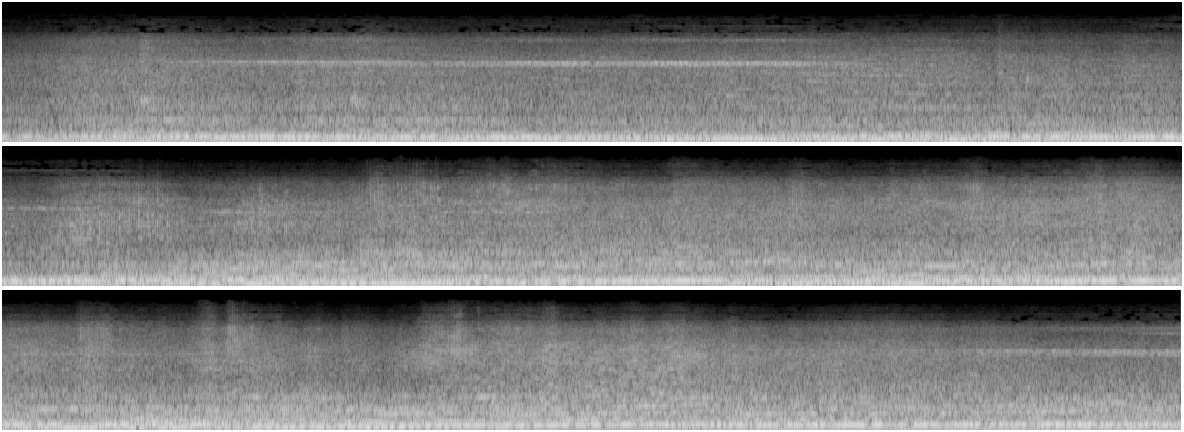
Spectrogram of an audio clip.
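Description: Touring race car engines running hard as the cars pass through a tight street-circuit corner, the engine pitch rising and falling as they slow and accelerate away, with several cars passing in turn.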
